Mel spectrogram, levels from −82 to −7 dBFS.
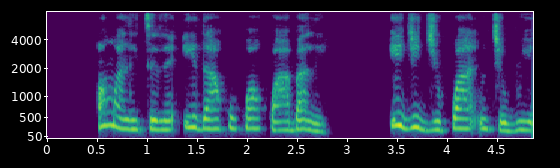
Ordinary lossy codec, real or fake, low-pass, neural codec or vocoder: none; fake; none; codec, 16 kHz, 4.8 kbps, FACodec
